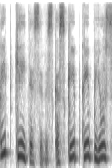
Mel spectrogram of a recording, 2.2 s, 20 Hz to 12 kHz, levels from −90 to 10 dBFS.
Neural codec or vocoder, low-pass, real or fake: vocoder, 44.1 kHz, 128 mel bands, Pupu-Vocoder; 10.8 kHz; fake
